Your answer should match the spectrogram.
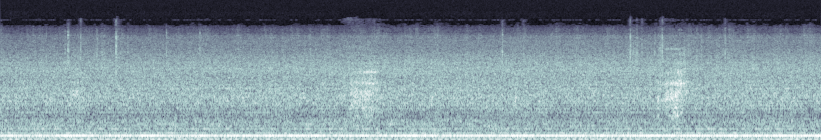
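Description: A steady, even machine hum with one strong low tone. Two faint, brief rustling sounds come about halfway through and again near the end.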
